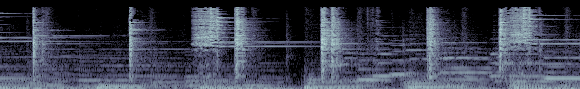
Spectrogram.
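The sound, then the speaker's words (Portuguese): Blades clash in a sword fight: about eight sharp metallic strikes at an uneven pace, each leaving a bright, high ringing tone that lingers briefly. No voices are heard. “Isso aí, pessoal, uma luta de espadas, né? Também muito presente nos filmes esse som.”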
